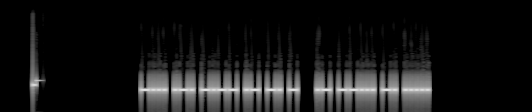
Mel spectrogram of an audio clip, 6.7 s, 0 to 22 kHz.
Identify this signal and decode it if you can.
Morse code, heard as a keyed tone, about 34 wpm, 700 Hz. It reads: BRYANT A7N5
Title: CWT Exchange 35wpm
